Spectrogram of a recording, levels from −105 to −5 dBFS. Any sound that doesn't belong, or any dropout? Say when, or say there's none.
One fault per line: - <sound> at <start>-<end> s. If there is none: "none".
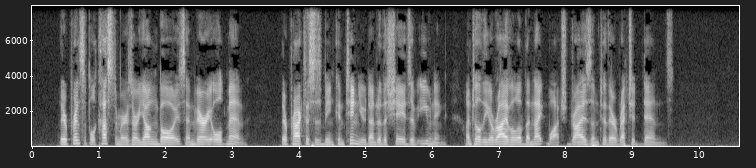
none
